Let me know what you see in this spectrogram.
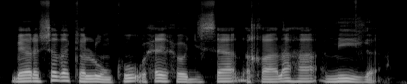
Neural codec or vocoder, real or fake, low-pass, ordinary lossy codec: vocoder, 44.1 kHz, 128 mel bands, Pupu-Vocoder; fake; none; none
